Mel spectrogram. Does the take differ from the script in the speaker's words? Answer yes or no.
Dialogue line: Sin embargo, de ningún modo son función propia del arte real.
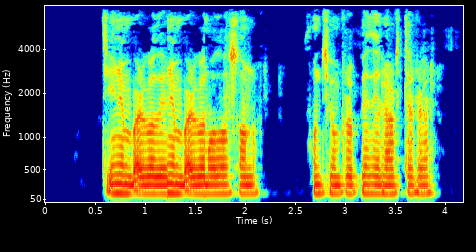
yes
